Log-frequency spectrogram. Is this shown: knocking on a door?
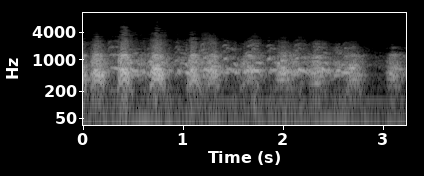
no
